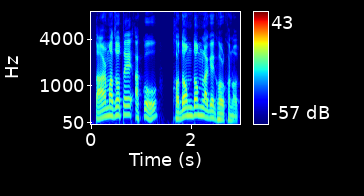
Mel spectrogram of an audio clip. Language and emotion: Assamese, neutral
